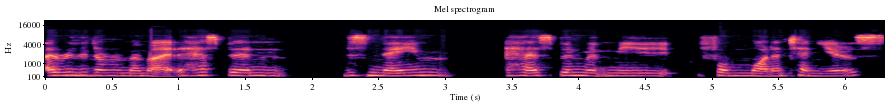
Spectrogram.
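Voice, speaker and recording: A woman's somewhat breathy, dark, mellow voice at medium pitch, fairly slow and monotone, with a German accent. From Germany. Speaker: cosplayer. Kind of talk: interview. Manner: hesitant.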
